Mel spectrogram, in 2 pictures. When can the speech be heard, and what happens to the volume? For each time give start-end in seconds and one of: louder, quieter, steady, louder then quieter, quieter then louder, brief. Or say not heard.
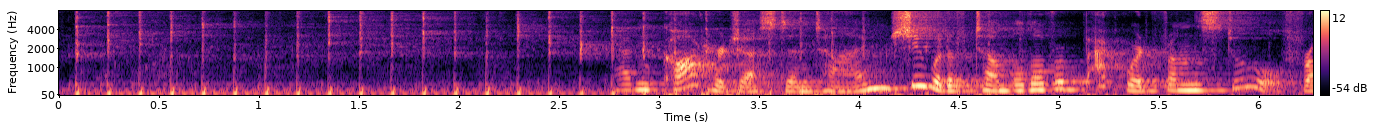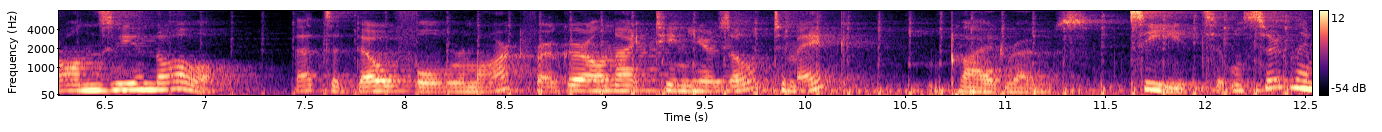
2.8-12.5 steady.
